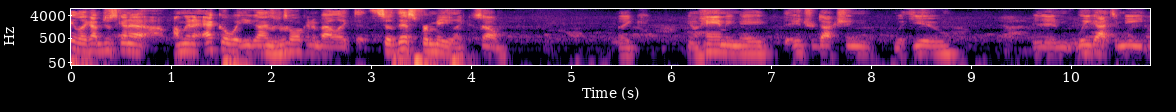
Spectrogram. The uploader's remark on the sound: Talks live at FDIC International 2023.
